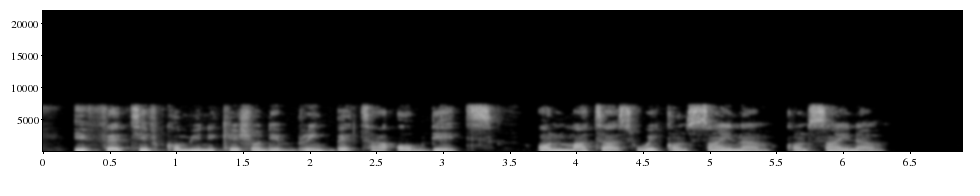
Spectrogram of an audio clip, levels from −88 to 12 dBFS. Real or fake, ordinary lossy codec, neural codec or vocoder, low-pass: real; none; none; 7.2 kHz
